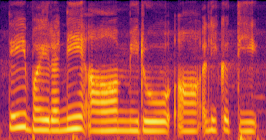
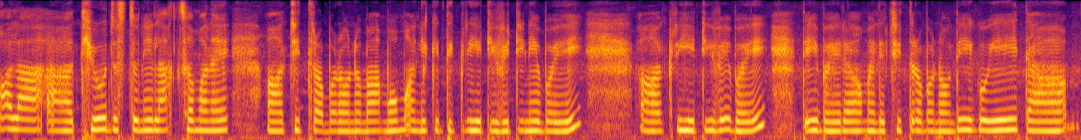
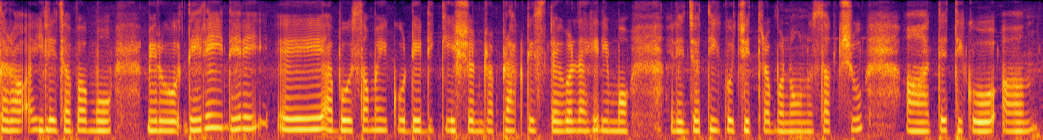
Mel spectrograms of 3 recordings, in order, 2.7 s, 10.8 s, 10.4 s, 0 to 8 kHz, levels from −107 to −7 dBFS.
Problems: constant background noise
